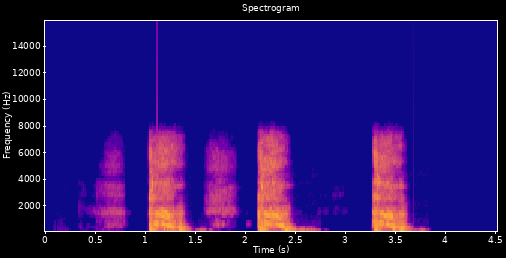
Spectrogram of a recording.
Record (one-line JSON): {"three_cough_length": "4.5 s", "three_cough_amplitude": 31979, "three_cough_signal_mean_std_ratio": 0.44, "survey_phase": "beta (2021-08-13 to 2022-03-07)", "age": "45-64", "gender": "Male", "wearing_mask": "No", "symptom_sore_throat": true, "symptom_headache": true, "symptom_onset": "5 days", "smoker_status": "Ex-smoker", "respiratory_condition_asthma": false, "respiratory_condition_other": false, "recruitment_source": "REACT", "submission_delay": "1 day", "covid_test_result": "Negative", "covid_test_method": "RT-qPCR"}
